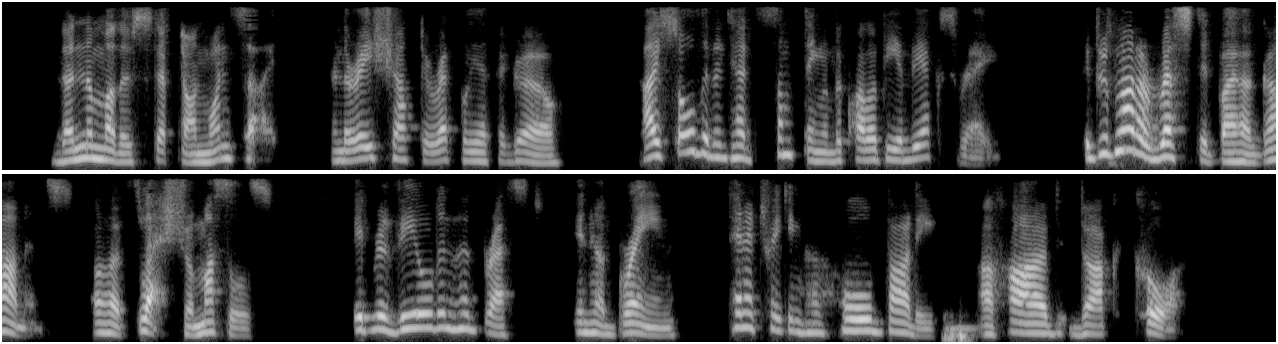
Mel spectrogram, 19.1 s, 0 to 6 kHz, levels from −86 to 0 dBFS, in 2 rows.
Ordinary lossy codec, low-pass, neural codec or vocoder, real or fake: MP3, 48 kbps; 5.4 kHz; codec, 16 kHz, 1 kbps, X-Codec, HuBERT features, trained on general audio; fake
